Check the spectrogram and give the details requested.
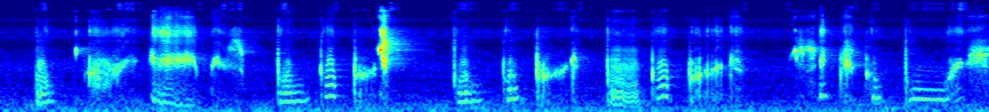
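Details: Pet budgerigar talking: rapid chattering mimicry of human phrases, a quick run of short squeaky, buzzy syllables with speech-like rhythm, broken by brief pauses and one sharp whistle.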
